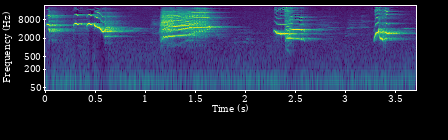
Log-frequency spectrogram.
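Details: Lure recording of an oriental magpie-robin: a descending whistle, a loud harsh grating burst, then two shorter buzzy phrases about a second apart.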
